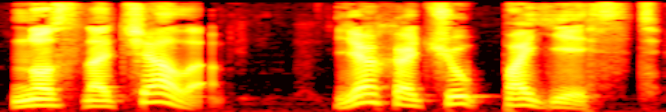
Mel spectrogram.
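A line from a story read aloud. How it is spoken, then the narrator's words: Plain. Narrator (Russian): сказала Катрина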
